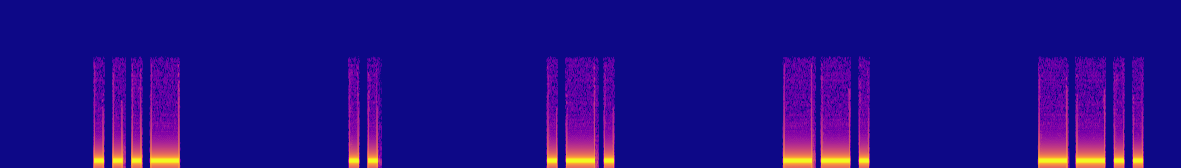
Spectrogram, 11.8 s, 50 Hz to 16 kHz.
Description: Morse code, heard as a keyed tone, about 13 wpm, spaced as for 4 wpm, 800 Hz. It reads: VIRGZ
